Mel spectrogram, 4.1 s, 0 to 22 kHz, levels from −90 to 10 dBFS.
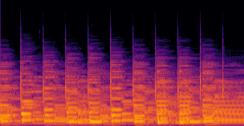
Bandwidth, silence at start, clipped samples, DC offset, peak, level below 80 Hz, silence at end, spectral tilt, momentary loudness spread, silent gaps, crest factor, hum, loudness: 6 kHz; 0 s; under 0.1%; under 0.1%; 0 dBFS; -42 dBFS; 0 s; -10 dB/octave; 3 LU; none; 14 dB; none; -14 LUFS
